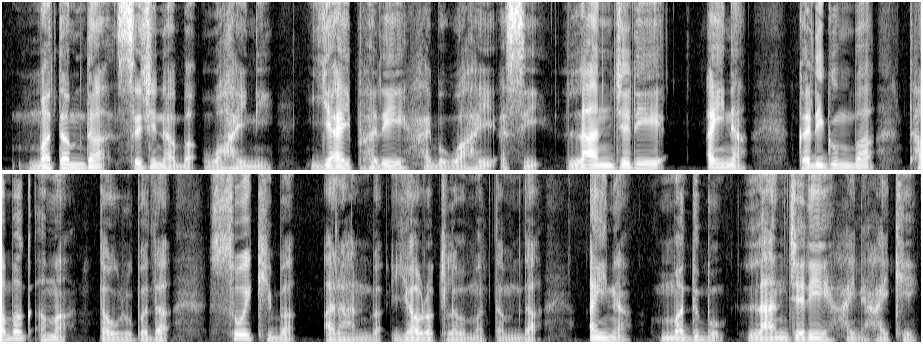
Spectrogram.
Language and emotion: Manipuri, neutral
